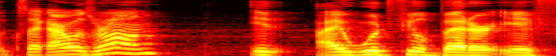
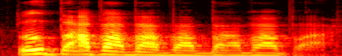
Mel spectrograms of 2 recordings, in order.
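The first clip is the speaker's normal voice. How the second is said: giant's booming laugh. Acted. Giant's laugh voiced in reading.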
